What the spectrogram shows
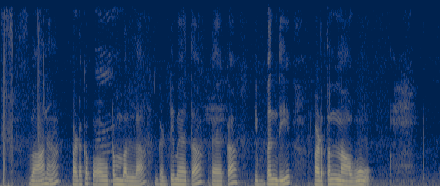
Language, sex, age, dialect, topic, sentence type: Telugu, female, 41-45, Utterandhra, agriculture, statement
